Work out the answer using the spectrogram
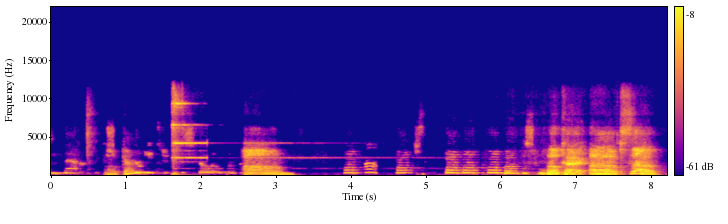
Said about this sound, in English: Okay, it's 10:05 right now. I'm gonna ring this bell.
